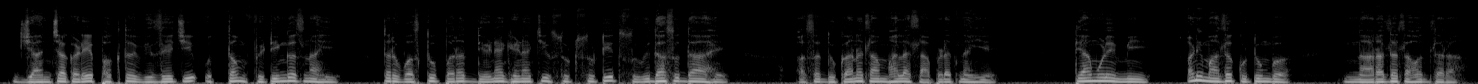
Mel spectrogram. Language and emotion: Marathi, sad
